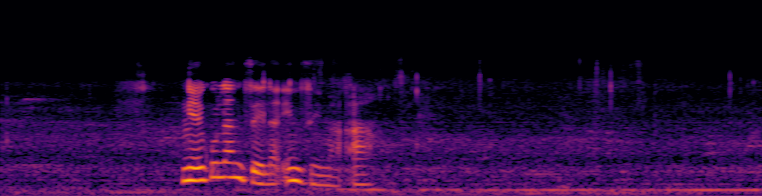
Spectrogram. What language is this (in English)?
Swati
